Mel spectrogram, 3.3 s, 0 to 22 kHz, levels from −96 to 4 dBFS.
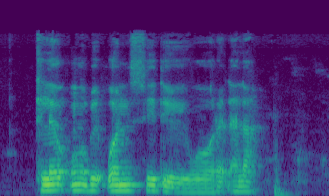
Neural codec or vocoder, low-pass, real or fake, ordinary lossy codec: none; 10.8 kHz; real; Opus, 32 kbps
